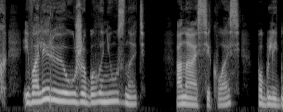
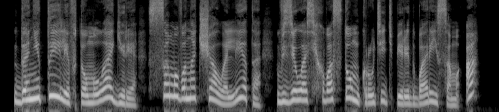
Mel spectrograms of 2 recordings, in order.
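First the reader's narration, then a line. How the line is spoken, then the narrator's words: Ringing exclamation. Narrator (Russian): звонко воскликнула я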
